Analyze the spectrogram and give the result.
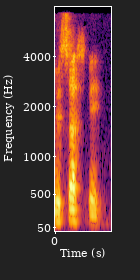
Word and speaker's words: Kulusevski: God knows how that's pronounced, but I think it is Kulusevski, isn't it? It is, Kul- it right. – Kulusevski.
